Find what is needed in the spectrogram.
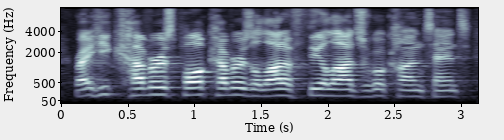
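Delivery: ordinary delivery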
